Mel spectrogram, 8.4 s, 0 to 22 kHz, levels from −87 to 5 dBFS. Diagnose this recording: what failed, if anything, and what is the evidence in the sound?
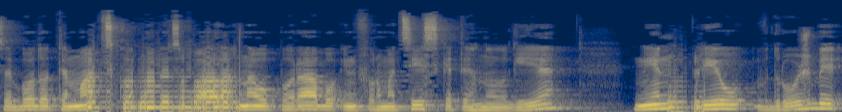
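Robotic sound from repeated short buffers at 0.87–2.39 s and 6.67–7.05 s: a rigid 188 Hz buzz, likely driver-stage repeats of about 5.3 ms.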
